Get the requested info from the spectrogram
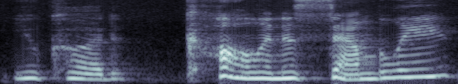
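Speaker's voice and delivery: Piggy, tentative. Acted. Piggy voiced in story.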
